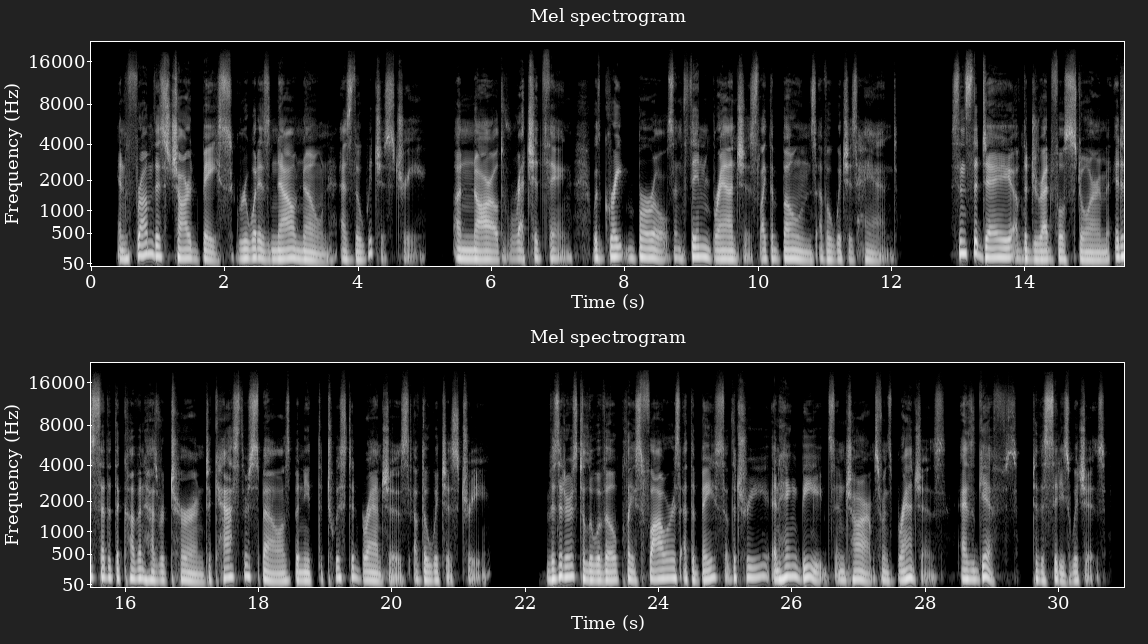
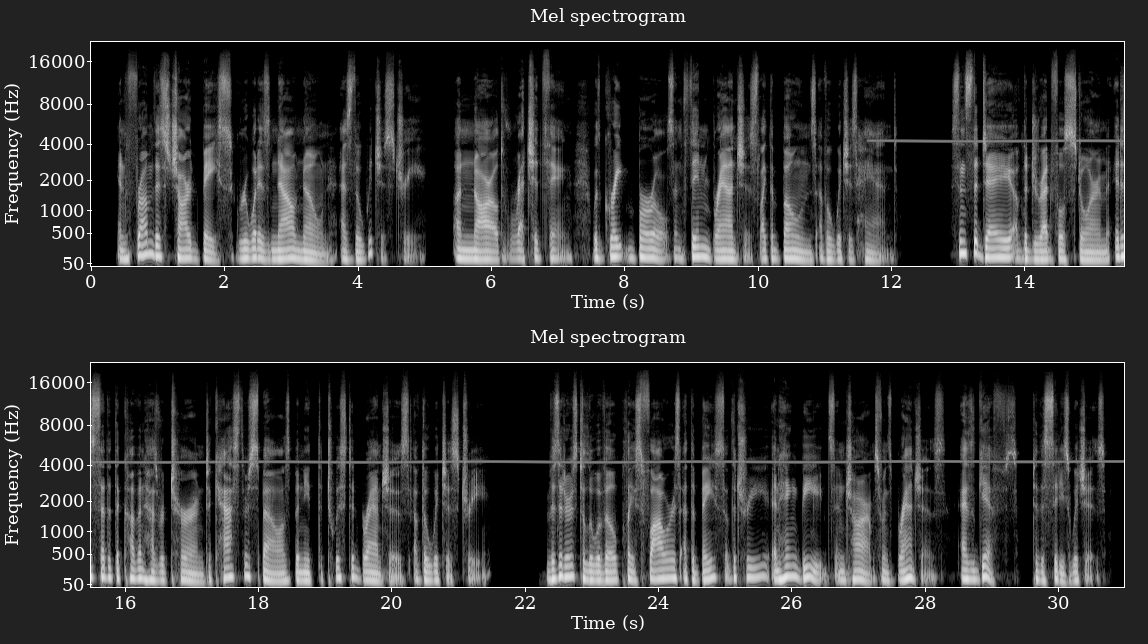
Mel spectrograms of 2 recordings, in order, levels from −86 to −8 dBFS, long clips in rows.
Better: first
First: none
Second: high-pitched whine; noticeable; from 12 s on; 4.5 kHz, 20 dB below the speech

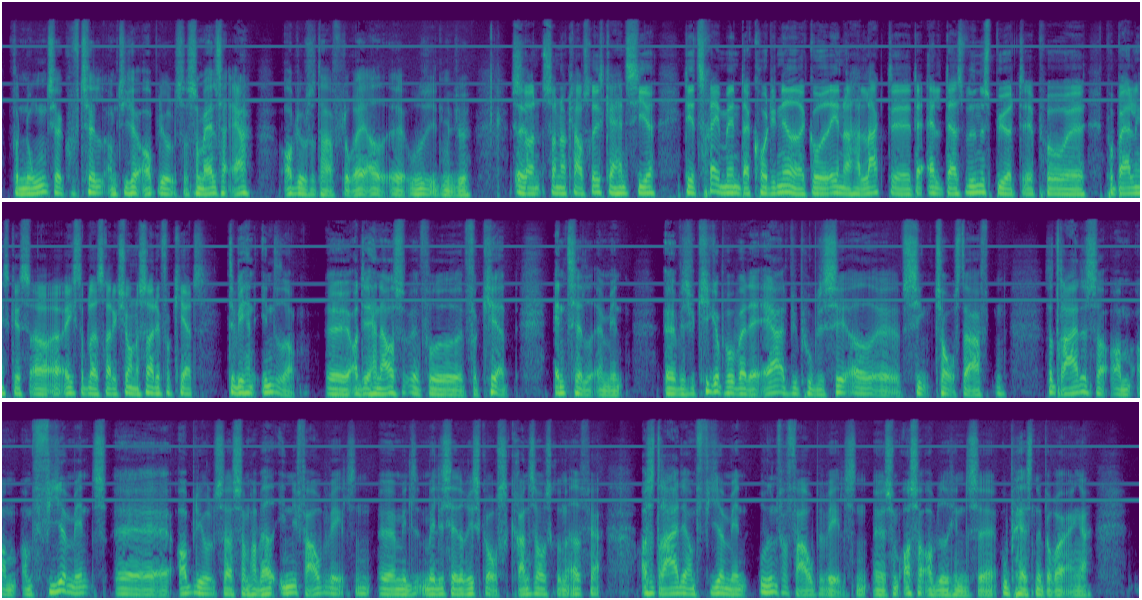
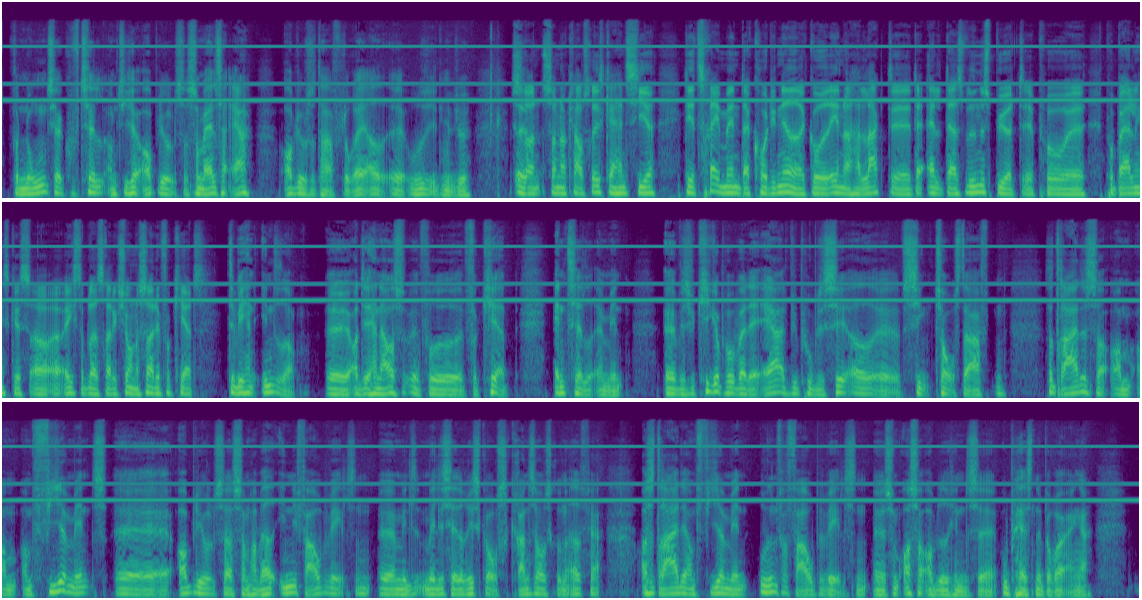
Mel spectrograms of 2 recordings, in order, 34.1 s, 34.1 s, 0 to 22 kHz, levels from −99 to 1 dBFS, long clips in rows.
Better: first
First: high-pitched whine; faint; throughout; 3 kHz, 20 dB below the speech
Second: high-pitched whine; loud; throughout; 3 kHz, 9 dB below the speech

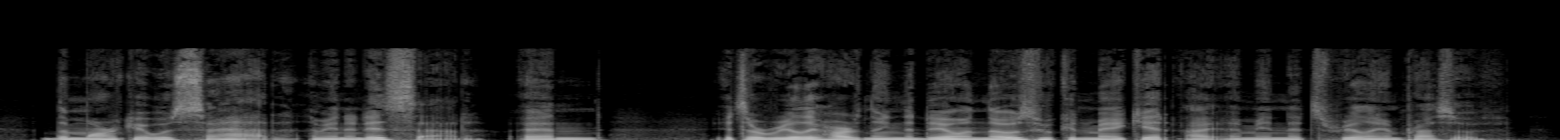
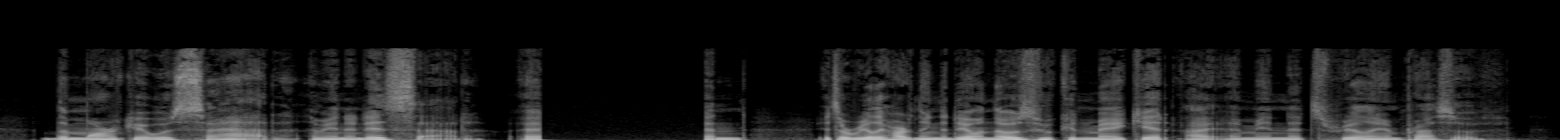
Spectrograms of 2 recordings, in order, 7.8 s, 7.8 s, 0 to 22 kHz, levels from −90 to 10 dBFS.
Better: first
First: none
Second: audio freezing; at 2.5 s for 1 s

